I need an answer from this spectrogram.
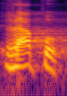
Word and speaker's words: RAPPORT: அடுத்து பார்க்க போகிற நம்ம வார்த்தை வந்து ரேப்போ. நீங்கள் ஸ்பெல்லிங் பார்த்தீங்கன்னா RAPPORT. இந்த கடைசியில் வர்ற டீயை நீங்கள் உச்சரிக்கக்கூடாது.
